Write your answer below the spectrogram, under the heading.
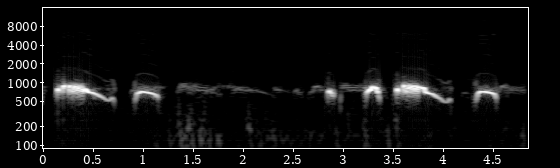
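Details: Spotted dove calling its flock while practising its voice: mellow mid-pitched coos, several long notes drooping at the end and short rounded ones, separated by softer murmuring coos.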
